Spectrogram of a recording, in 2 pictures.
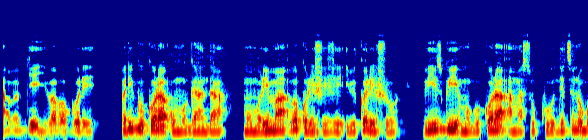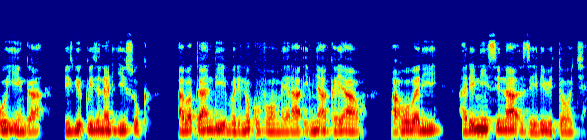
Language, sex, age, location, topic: Kinyarwanda, male, 25-35, Nyagatare, agriculture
